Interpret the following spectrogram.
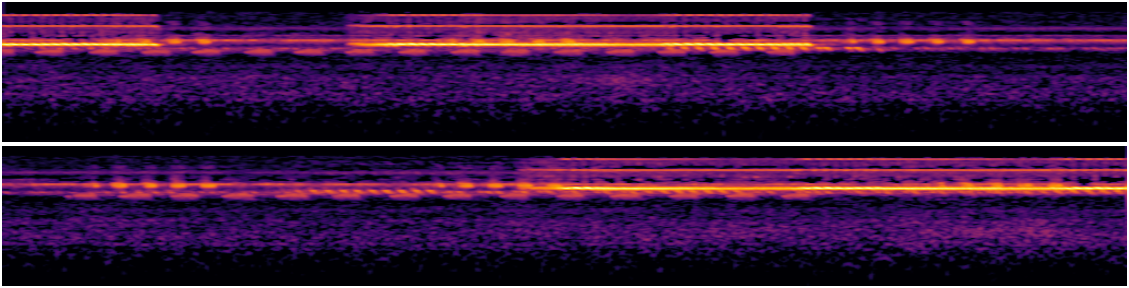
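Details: Insects alternate between bursts of loud, unbroken high trilling and quieter spells of fast pulsed chirps, the trill stopping and restarting several times.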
